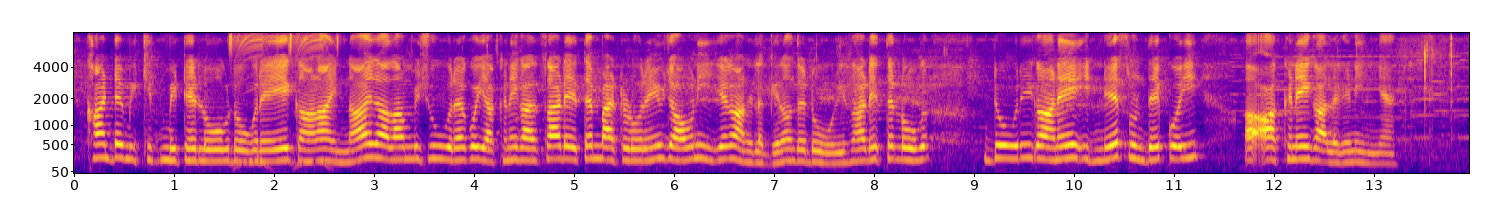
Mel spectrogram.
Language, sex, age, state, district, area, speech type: Dogri, female, 18-30, Jammu and Kashmir, Jammu, rural, spontaneous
